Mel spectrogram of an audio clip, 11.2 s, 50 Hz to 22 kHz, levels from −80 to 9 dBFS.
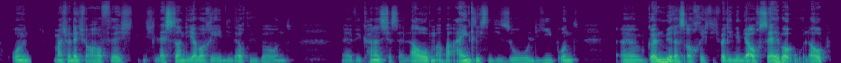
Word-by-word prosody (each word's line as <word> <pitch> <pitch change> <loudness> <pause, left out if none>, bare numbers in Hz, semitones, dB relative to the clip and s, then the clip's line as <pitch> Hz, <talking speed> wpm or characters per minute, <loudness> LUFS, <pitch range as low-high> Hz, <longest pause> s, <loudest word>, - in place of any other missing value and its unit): und 95 +1 +1 0.3
manchmal 95 +2 -1
denke 95 -1 +2
ich - - -10
mir: - - -6
„Oh, 105 - 0
vielleicht 90 -4 -6
nicht - - -19
lästern 105 -2 0
die, 95 -3 0
aber 85 0 0
reden 105 +7 -6
die 120 -1 -7
darüber" 110 0 -6
und, 85 -1 -10 0.6
äh, 80 -1 -11
„Wie 85 - -11
kann 90 +2 -3
er 95 - +5
sich 95 0 -4
das - - -10
erlauben?“ 80 +10 +1
Aber - - -5
eigentlich 115 -1 +3
sind 100 -3 -10
die 95 - -11
so 125 +7 -6
lieb 120 +2 -8
und, 95 -1 -1 0.5
äh, 95 0 0
gönnen 135 +8 +7
mir 140 - +8
das 90 0 +2
auch 85 - -4
richtig, 85 -1 -10
weil 80 - +2
die 90 - -1
nehmen 100 +3 -1
ja - - +7
auch - - +4
selber - - +5
Urlaub. - - -1
95 Hz, 225 wpm, -24 LUFS, 90-115 Hz, 0.6 s, mir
